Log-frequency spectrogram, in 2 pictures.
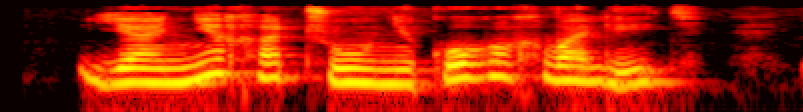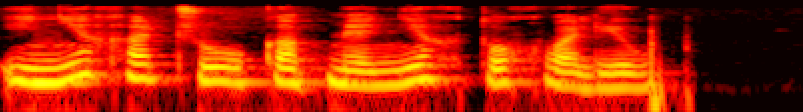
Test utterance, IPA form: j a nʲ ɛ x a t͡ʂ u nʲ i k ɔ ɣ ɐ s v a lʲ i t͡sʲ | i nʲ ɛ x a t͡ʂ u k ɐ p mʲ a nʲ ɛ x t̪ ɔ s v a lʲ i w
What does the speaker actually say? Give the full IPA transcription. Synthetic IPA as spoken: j a nʲ ɛ x a t͡ʂ u nʲ i k ɔ ɣ ɐ x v a lʲ i t͡sʲ | i nʲ ɛ x a t͡ʂ u k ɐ p mʲ a nʲ ɛ x t̪ ɔ x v a lʲ i w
